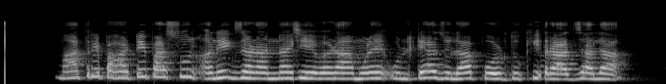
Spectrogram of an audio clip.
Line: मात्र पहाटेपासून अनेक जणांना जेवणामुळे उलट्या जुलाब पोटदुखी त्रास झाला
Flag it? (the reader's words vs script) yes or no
no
